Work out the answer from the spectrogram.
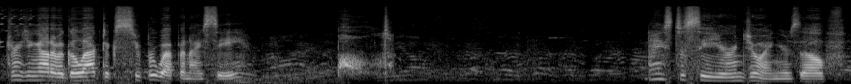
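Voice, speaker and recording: A woman voicing a brooding, troubled female warrior in a video game, speaking low and husky. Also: animated, moderate pace, pushed and bright, a faint crowd. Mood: dry. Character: brooding green-skinned female warrior assassin.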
